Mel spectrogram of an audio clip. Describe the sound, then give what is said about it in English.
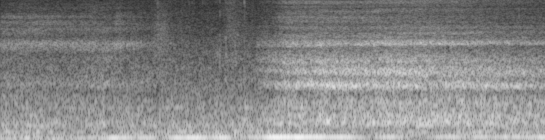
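A slow, deep breath during a guided yoga breathing exercise, airy and fairly loud, over a steady sustained background tone. “Expanding through the heart. Breathe for two more rounds of breath.”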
